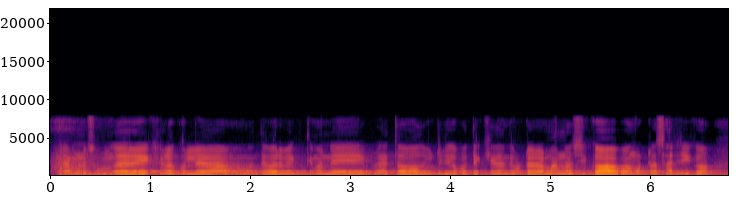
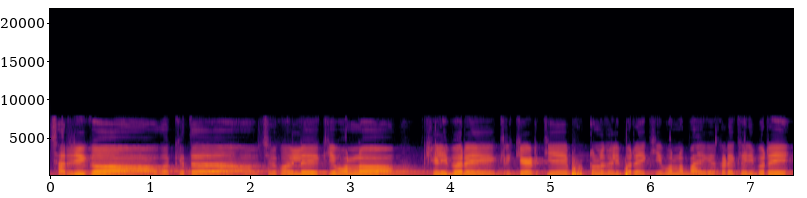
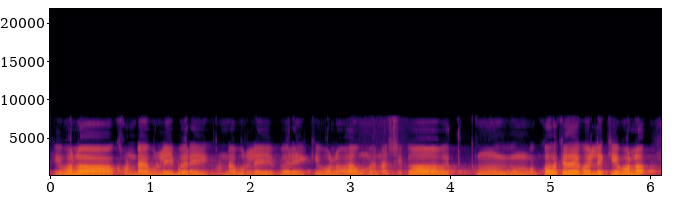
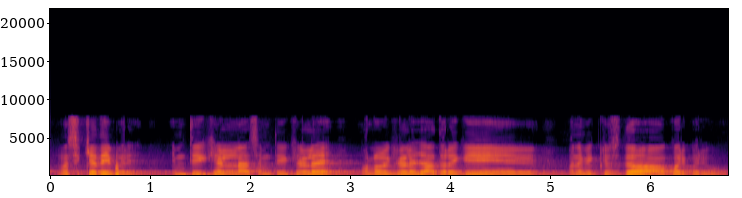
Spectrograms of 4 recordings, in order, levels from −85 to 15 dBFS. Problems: none marked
